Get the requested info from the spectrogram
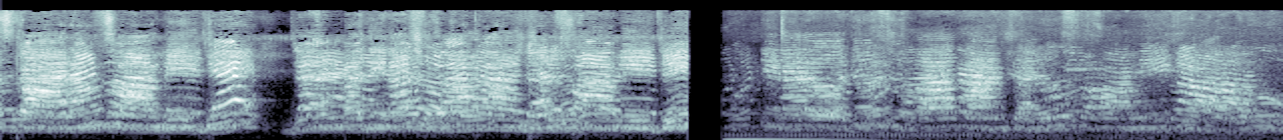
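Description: A group of children's voices in unison, reciting a greeting together with palms joined, with a short break about a quarter of the way in and a sudden cut a little past halfway.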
